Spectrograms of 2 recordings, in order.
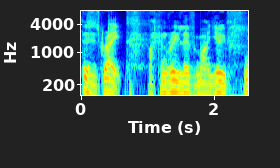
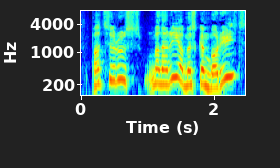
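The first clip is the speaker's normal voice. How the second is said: very high, loud, squeaky cartoony voice; 12 semitones higher, 9 dB louder than usual. Showing how [name]'s Catalan dubbing sounds to make people laugh: cartoony Catalan-dubbed [name] voice. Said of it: "I have to talk in this completely different cartoony voice".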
